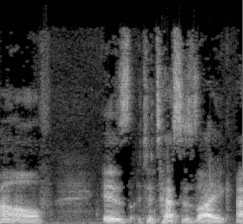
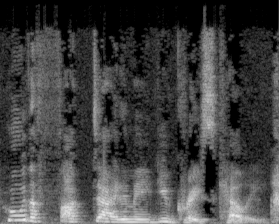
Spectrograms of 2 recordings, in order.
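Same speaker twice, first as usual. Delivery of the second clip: imitated furious fiancé, pitched up; mock angry tirade; 4 semitones higher than usual. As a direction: act out his indignant rant, punching the swearing. Acts out fiancé's angry retort.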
